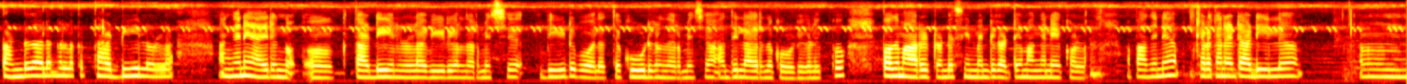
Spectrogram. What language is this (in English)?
Malayalam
